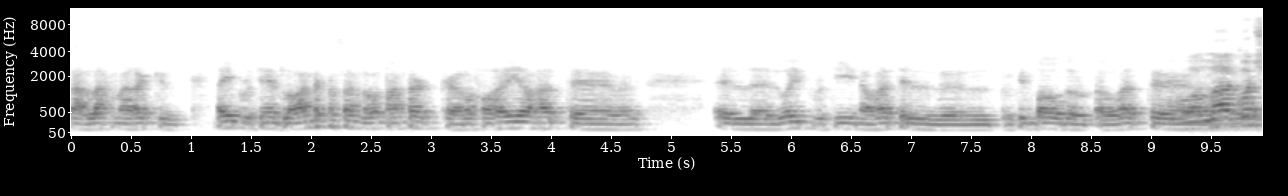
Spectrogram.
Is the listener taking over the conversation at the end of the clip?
Yes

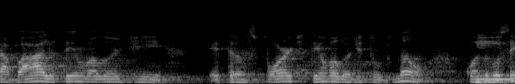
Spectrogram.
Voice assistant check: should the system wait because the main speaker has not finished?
Yes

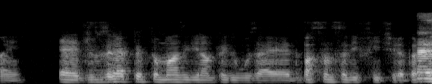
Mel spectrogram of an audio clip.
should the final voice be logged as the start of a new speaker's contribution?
Yes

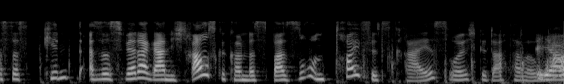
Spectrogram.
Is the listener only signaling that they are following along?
No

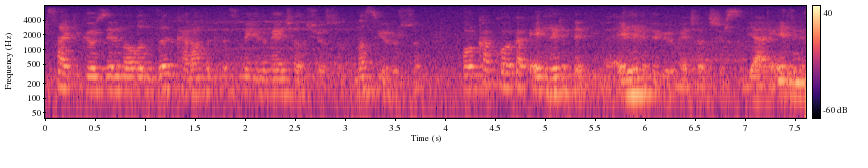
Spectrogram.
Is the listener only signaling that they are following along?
Yes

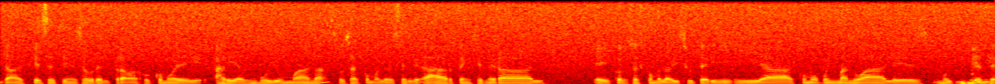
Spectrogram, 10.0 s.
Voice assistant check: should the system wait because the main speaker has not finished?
Yes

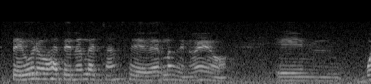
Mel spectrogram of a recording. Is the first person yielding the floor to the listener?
No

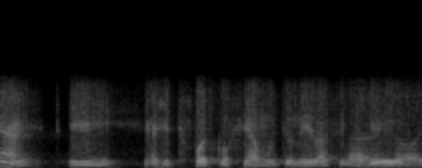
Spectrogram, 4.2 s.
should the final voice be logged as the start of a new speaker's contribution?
Yes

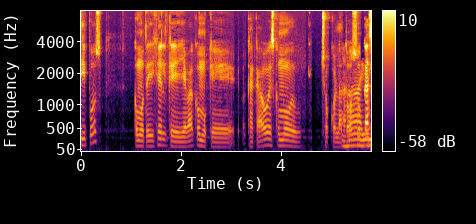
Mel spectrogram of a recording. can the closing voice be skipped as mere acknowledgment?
No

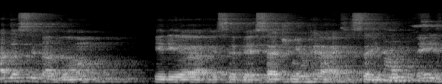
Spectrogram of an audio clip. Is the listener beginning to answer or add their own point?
No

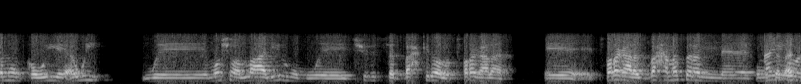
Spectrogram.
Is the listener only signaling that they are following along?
No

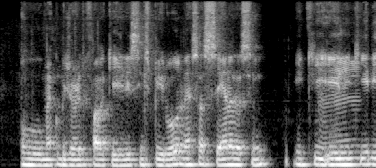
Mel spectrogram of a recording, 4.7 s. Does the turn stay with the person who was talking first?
Yes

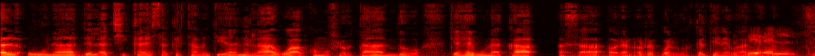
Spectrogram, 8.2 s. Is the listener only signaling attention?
No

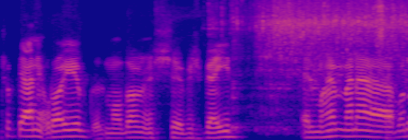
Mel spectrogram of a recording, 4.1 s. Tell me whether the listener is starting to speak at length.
No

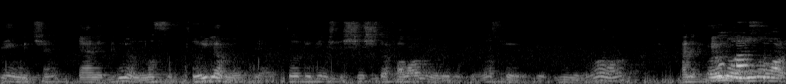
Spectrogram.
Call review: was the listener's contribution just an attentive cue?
No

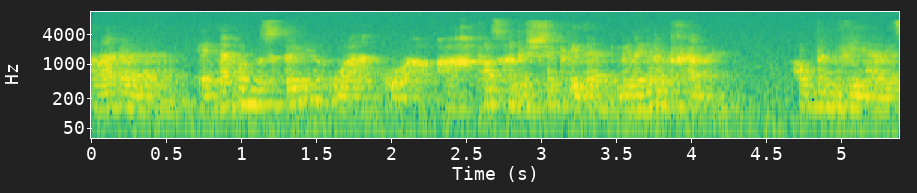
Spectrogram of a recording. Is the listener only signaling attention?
No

